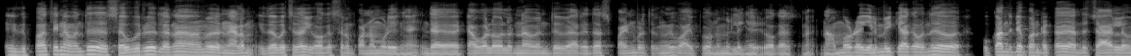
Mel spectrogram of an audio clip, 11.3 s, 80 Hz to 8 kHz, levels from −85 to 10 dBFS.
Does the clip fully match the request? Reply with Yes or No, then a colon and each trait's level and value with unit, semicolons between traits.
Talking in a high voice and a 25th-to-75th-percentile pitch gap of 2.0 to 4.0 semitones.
No: low, 105 Hz; average, 3.7 semitones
